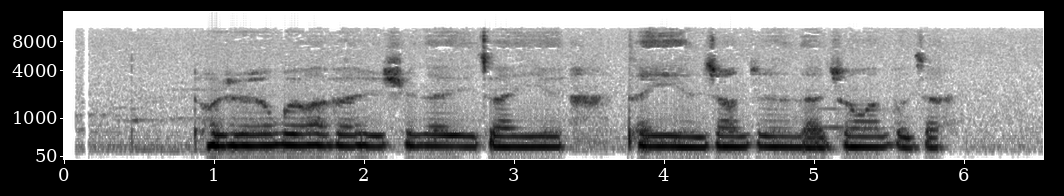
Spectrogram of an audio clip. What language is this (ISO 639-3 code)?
zho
